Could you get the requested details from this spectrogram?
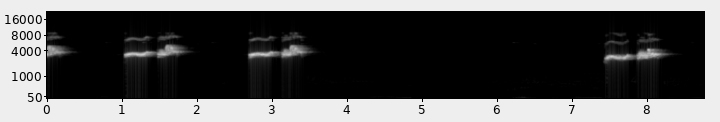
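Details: Northern hawk-cuckoo: three quick rising two-note whistles, then a four-second pause before a fourth similar high phrase. The calls are clear against a silent background.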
